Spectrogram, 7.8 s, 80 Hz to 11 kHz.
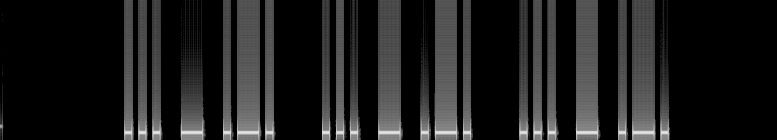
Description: Morse code, heard as a keyed tone, about 17 wpm, 700 Hz. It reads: STR STR STR
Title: Multi-letter Phonemes Repeated 3x 17wpm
